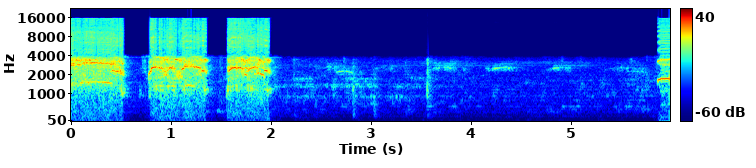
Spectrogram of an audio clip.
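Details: Hungry young falcon in Włocławek, Poland, crying for food as its father brings prey, 27 May 2022 at 20:06; three loud, harsh, drawn-out wails in the first two seconds, then faint scratchy chatter, with another wail starting at the end.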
